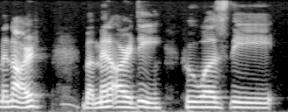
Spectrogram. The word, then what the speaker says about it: MenaRD: To recall your memory, it was Angry Bird, who was the Ken player, and what I've come to learn is pronounced Mena RD, not Menard, but Mena RD, who was at the finals the Luke and Blanca player.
